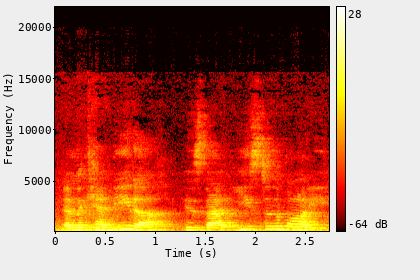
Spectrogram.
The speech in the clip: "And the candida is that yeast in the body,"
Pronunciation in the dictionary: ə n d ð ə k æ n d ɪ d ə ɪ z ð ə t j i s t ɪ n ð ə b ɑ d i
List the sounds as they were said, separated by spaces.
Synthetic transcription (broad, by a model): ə n ð ə k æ n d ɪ d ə ɪ z ð ə t j i s t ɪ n ð ə b ɑ d i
